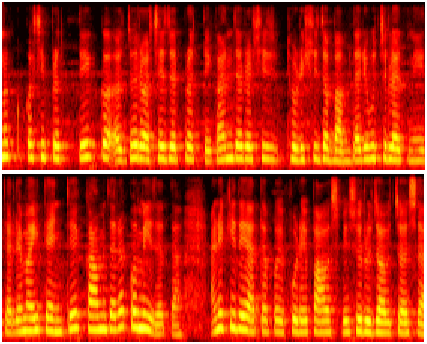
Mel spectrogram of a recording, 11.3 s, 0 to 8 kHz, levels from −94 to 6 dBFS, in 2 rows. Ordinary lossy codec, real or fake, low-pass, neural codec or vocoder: none; real; 7.2 kHz; none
